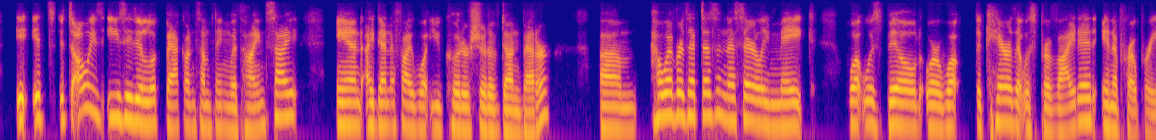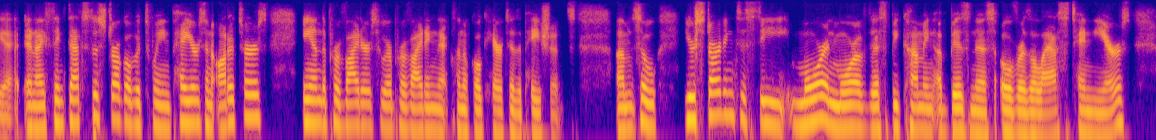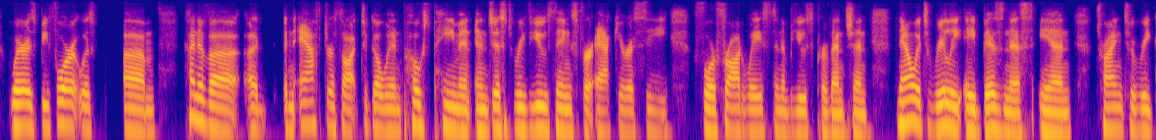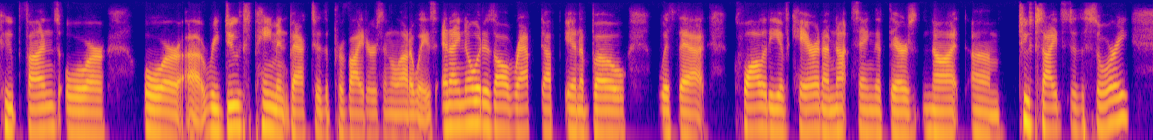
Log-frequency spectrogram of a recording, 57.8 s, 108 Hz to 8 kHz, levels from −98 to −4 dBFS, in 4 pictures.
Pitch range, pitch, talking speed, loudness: 135-170 Hz, 150 Hz, 165 wpm, -20 LUFS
